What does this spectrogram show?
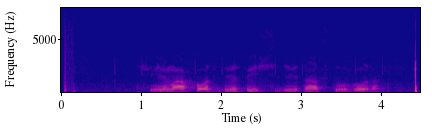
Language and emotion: Russian, neutral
